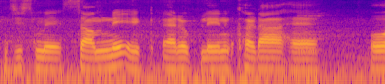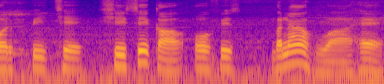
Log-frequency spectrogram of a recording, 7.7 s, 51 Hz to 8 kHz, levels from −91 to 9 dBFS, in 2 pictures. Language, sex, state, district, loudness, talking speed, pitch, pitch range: Hindi, male, Haryana, Charkhi Dadri, -17 LUFS, 110 wpm, 125 Hz, 115-130 Hz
